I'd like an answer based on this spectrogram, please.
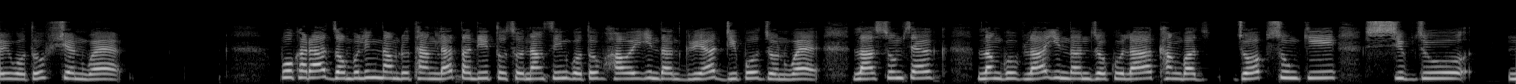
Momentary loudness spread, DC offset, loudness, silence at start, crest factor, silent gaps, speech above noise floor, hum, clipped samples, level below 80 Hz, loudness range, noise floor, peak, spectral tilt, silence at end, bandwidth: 4 LU; under 0.1%; -24 LUFS; 0 s; 18 dB; none; 47 dB; none; under 0.1%; -80 dBFS; 2 LU; -71 dBFS; -8 dBFS; -2 dB/octave; 0 s; 8 kHz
